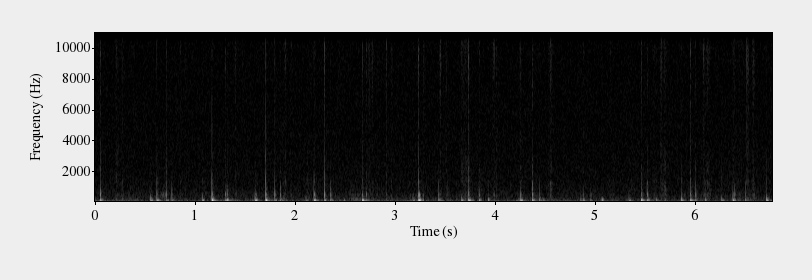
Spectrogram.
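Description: Long nails tap and scratch a flat, solid round cork disc that is held and then set on a Tascam recorder. About twenty soft, dull, low thuds come in an uneven rhythm, each dying away almost at once, with faint scratchy texture between them.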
